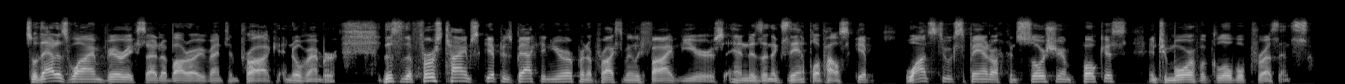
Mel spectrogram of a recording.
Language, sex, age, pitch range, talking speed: English, male, 50-69, 100-130 Hz, 210 wpm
